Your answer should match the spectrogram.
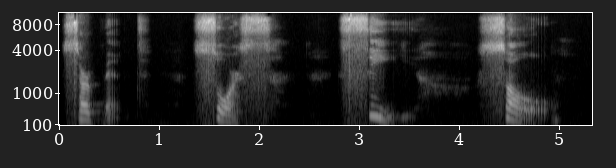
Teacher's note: So the S sound is feminine, flowing, serpentine, and continuous. The sound itself never fully stops. It flows and hisses.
